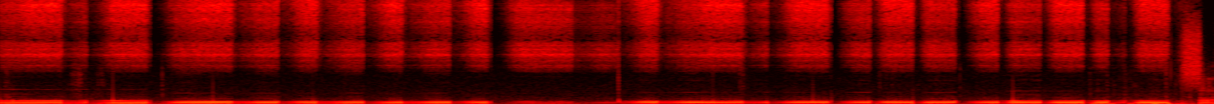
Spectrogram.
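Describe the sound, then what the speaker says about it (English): A white noise synth pad for future bass production, a dense hissing airy wash that pulses in a rhythmic pumping pattern over sustained chord tones that shift every couple of seconds, playing alone without talk. "So next up we have this white noise pad, which is quite an interesting sound actually"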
